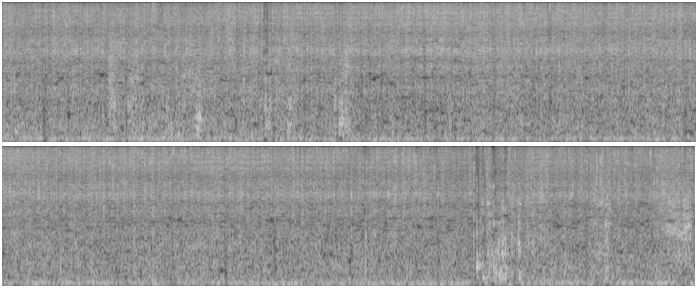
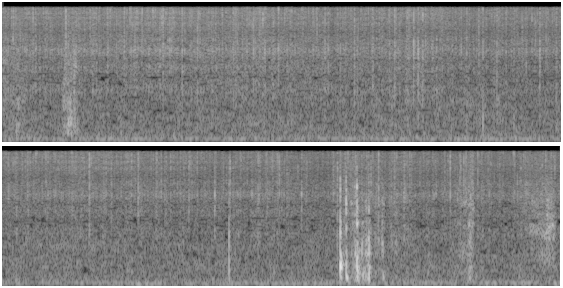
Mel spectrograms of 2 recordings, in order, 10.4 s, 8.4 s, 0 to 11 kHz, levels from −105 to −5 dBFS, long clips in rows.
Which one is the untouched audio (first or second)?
second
